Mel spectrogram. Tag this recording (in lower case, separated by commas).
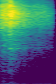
music, rattle (instrument), percussion, musical instrument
